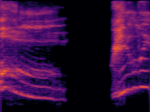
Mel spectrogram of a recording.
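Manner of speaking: acted, thrilled, very high, stretched, swooping "oh". Describing a photo of Obama's first day, imitating an excited Obama. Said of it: "He's so excited".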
